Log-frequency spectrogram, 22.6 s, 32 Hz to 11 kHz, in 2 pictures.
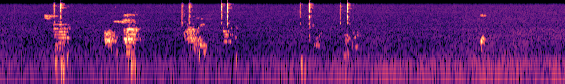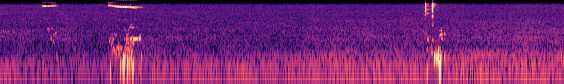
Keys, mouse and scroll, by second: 0.9 click, 3.5 click, 16.7 scroll up 1, 19.6 scroll up 1, 19.6 click.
